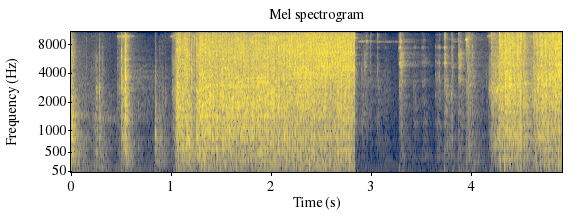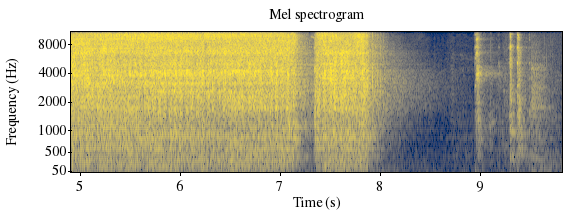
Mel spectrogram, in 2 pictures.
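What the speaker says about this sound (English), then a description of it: "put the wrench on the back side and the swivel on the inside" A ratchet wrench on a swivel extension tightens bolts during a 360 Tanks install, with long loud bursts of rapid clicking broken by short pauses and a few single clicks, close up and with no voices.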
